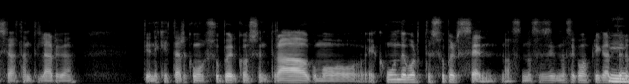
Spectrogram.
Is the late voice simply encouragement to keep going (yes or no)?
no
